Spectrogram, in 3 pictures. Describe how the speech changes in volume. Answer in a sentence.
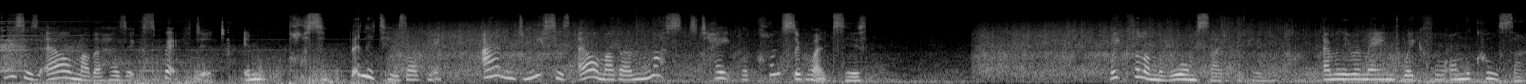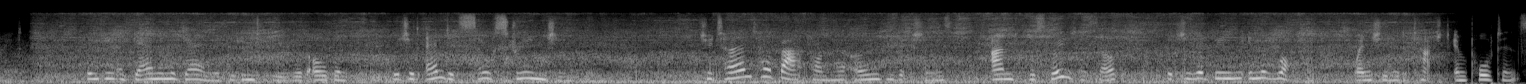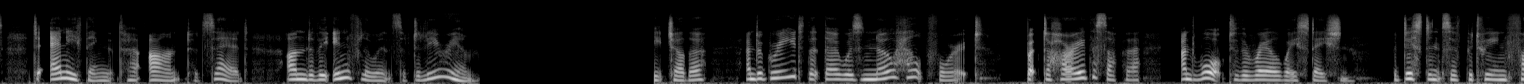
The loudness of the speech stays about the same.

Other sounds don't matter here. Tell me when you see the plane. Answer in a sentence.
The plane can be heard from 0.0 to 29.9 s.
